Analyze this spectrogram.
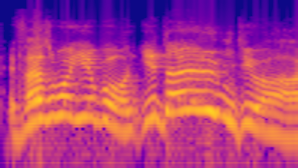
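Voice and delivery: high, loud prophet of doom; mock doom warning. Real, not acted. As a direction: proclaim it like a doom-monger. Warning maga supporters.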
